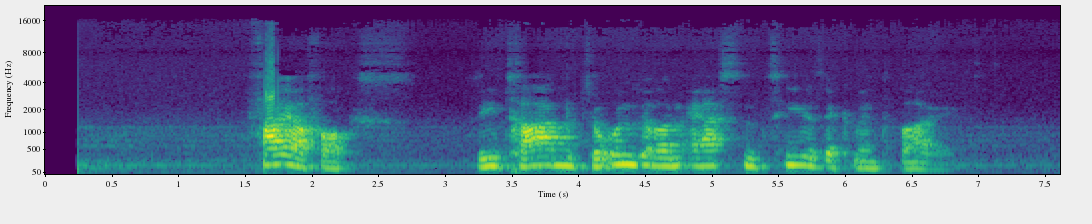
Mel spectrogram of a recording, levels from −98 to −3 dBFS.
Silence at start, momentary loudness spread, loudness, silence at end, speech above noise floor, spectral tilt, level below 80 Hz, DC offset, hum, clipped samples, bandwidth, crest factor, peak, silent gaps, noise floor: 1.6 s; 15 LU; -18 LUFS; 0.9 s; 39 dB; -8.5 dB/octave; -56 dBFS; under 0.1%; none; under 0.1%; 11 kHz; 20 dB; 0 dBFS; none; -56 dBFS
